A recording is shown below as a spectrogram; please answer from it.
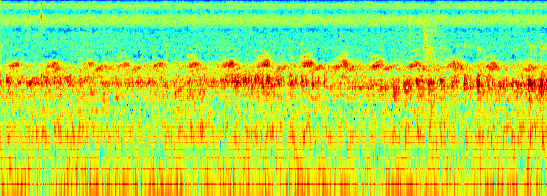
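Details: Frogs in chorus on Korea's Taean Peninsula, giving quick, evenly spaced pulsing notes, roughly three per second, layered over a constant background of calling frogs and a deep continuous rumble.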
